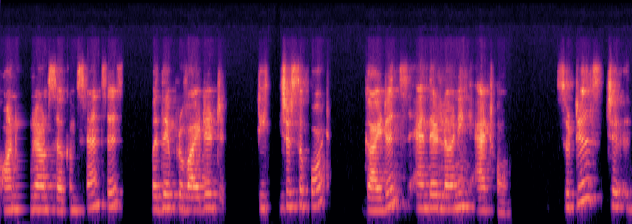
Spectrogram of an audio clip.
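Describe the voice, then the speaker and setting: A woman, explaining her school program in a steady, articulate video call interview from a room at home. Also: mid-range voice. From Pakistan. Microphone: webcam on video call. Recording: muffled video call audio.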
